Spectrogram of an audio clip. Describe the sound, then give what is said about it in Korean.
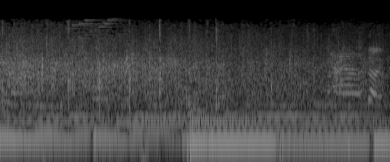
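A crowd claps steadily for several seconds for three people leaving to catch the last train, a dense, even patter of many hands at a fairly loud level, with a low steady hum underneath and a faint voice toward the end. “네, 막차 시간 때문에 세 분한테 박수 부탁드리겠습니다.”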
